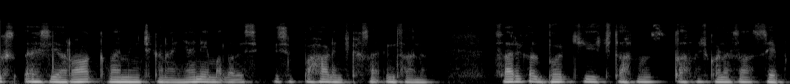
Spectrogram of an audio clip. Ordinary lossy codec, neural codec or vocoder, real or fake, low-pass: Opus, 32 kbps; none; real; 7.2 kHz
